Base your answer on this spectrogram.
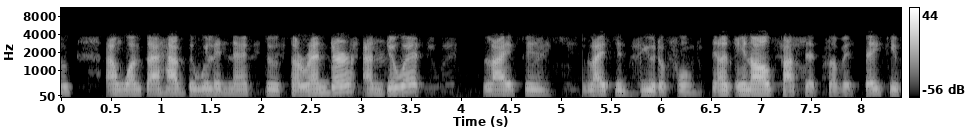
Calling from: California, United States; I'm calling from California.

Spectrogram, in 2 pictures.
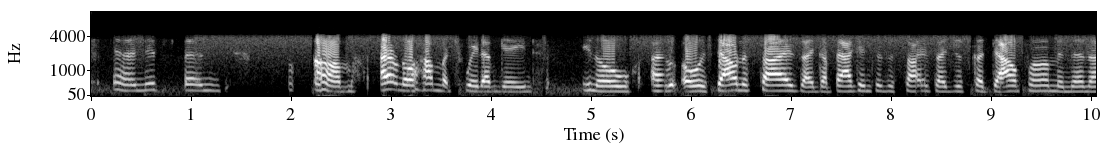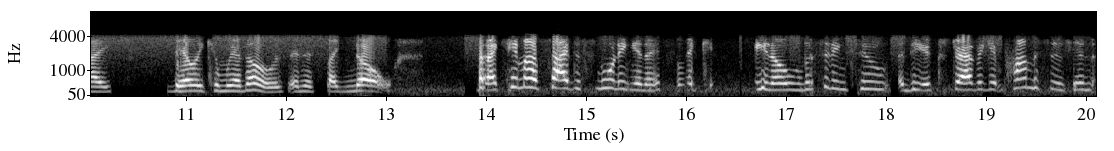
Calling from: North Carolina, United States; I'm calling from North Carolina.

